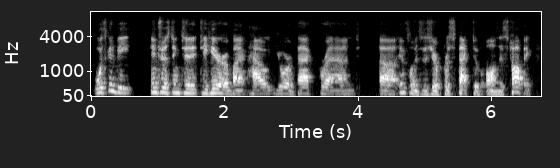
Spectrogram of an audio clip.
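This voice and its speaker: A man moderating an academic book talk, speaking in a measured, slightly halting way as he introduces the authors. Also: mid-range voice, poor audio.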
